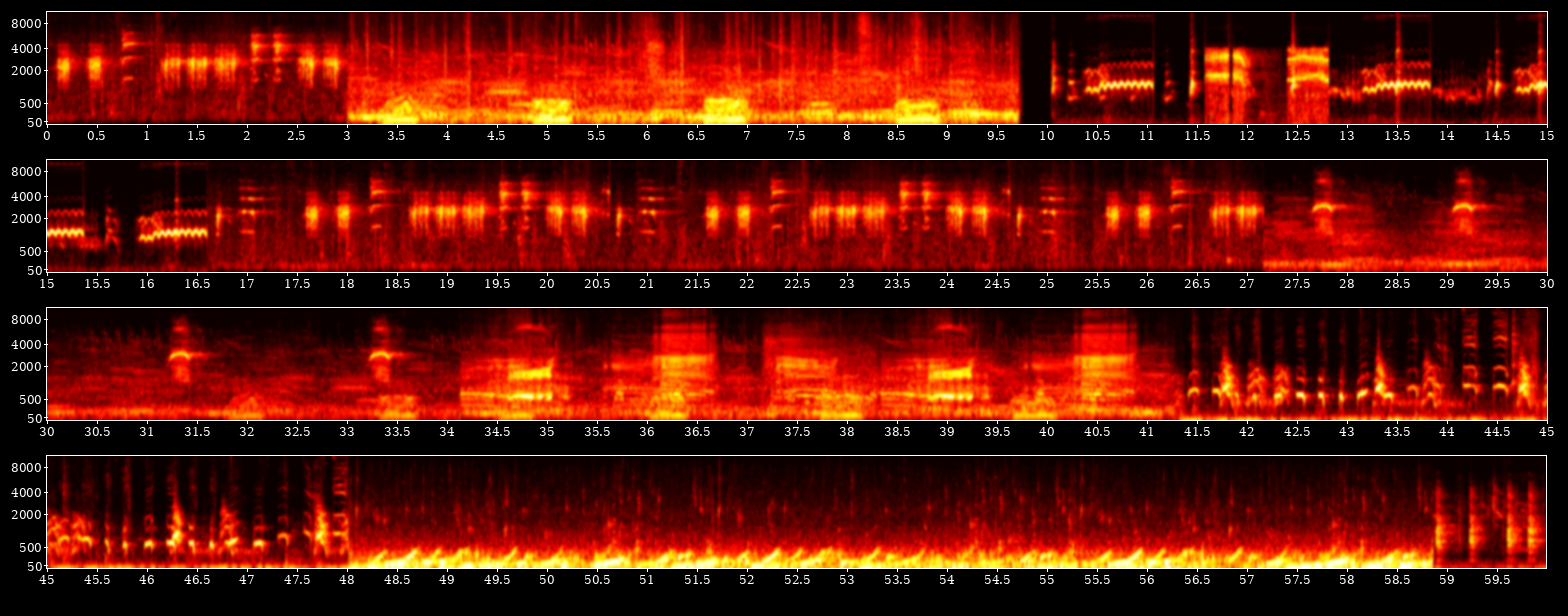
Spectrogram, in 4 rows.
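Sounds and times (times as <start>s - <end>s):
sheep bleating: 32.0s - 41.3s
low pulsing sound: 48.0s - 58.9s.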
